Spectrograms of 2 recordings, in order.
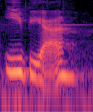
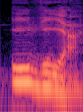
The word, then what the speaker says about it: Evia: We're talking about, I pronounced it incorrectly, right? It's Evia. Evia. There you go. Okay. You got it.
